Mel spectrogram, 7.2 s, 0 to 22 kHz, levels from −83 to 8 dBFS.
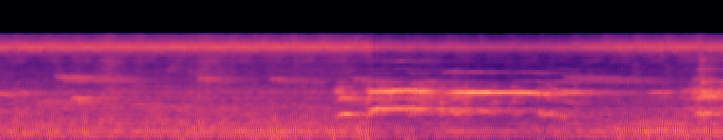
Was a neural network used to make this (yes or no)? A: yes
